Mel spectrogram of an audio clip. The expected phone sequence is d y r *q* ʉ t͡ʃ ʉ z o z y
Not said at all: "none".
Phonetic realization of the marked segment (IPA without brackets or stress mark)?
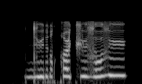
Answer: q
